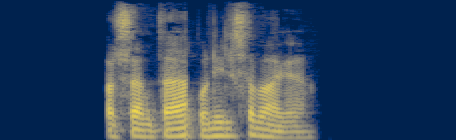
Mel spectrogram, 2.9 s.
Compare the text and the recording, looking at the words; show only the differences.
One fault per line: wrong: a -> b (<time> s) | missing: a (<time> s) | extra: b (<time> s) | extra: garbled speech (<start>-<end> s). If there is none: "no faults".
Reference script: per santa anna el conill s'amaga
missing: anna (1.1 s)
